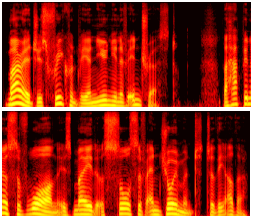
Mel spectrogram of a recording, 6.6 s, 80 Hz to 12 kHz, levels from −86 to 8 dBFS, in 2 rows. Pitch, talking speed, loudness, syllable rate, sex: 135 Hz, 180 wpm, -18 LUFS, 5.7 syllables/s, male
